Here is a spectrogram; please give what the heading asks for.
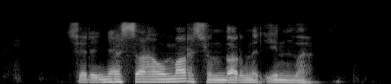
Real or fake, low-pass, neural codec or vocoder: fake; 7.2 kHz; codec, 16 kHz, 1 kbps, FunCodec, trained on LibriTTS, 50 frames a second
